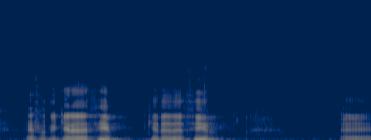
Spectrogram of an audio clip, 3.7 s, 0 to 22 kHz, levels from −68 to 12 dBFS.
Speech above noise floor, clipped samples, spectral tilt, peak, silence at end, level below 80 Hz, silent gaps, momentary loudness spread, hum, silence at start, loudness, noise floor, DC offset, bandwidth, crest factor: 32 dB; under 0.1%; -3.5 dB/octave; -12 dBFS; 0 s; -70 dBFS; none; 15 LU; none; 0.25 s; -30 LUFS; -63 dBFS; under 0.1%; 13.5 kHz; 22 dB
